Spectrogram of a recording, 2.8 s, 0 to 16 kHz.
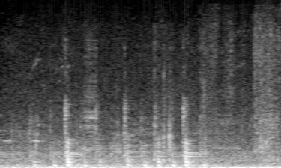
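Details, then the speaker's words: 2003 Lincoln Navigator front hub turned by hand during rotor replacement: irregular metallic clunks and clicks while the axle stays still; CV joint has a lot of internal play, both axles need replacing soon. "see the axle over here is not moving so there's a lot of play inside this joint so you know she's going to need both axles soon"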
